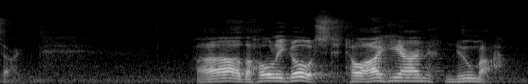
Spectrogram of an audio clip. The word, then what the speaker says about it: Pneuma: The Holy Ghost, Toahian Pneuma. Pneuma, like root of our words like pneumatic, means the Holy Ghost or the Holy Spirit.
